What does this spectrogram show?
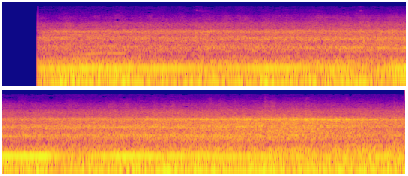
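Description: A DEMU train's diesel power car passes close with a steady engine drone, loudest about three seconds in, over the rumble of the coaches rolling by. A steady high-pitched squeal from the running gear comes from the train slowing into the platform.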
